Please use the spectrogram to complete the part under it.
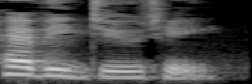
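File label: "heavy-duty", English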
